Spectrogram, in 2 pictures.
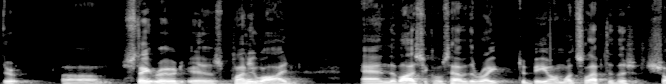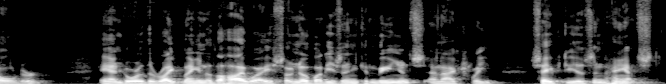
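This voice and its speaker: A man giving a deliberate public comment at a city committee meeting, explaining street safety step by step. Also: medium pitch, steady tone, vocal fry, darkish tone. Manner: deliberate, explanatory, with occasional restarts.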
